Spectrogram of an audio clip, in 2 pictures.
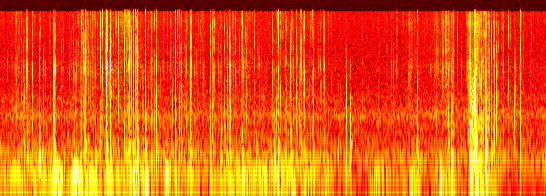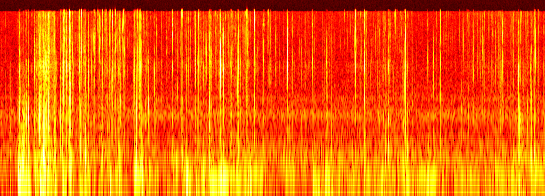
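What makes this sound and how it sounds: Thin clear plastic bubble wrap stretched over a microphone is tapped and rubbed with a wooden stick. Dense, dry crinkling and crackling taps run throughout, with sharp bright bursts over a low, muffled rumble. A few louder clusters of taps stand out along the way.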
